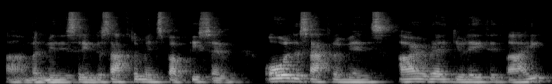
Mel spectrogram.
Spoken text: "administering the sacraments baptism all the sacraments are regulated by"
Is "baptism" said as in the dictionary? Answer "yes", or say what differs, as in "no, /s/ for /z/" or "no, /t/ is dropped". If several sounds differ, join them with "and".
no, /s/ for /z/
